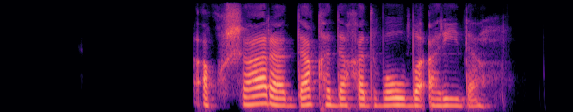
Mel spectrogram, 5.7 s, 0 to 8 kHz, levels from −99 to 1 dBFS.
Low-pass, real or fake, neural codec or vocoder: 7.2 kHz; real; none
